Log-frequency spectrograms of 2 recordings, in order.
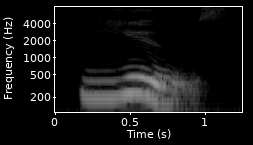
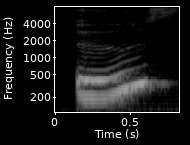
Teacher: In use, you should hear a Y in front of that. Oo is just a pure ooh.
